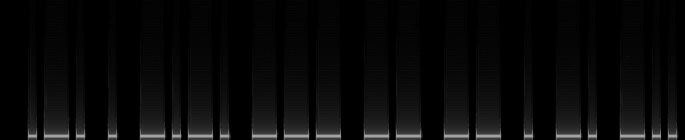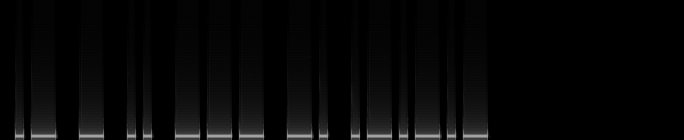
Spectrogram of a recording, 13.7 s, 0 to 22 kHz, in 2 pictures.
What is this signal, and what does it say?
Morse code, heard as a keyed tone, about 15 wpm, 700 Hz. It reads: RECOMMENDATION.
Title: Sentences from Top 1400 Words 15wpm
